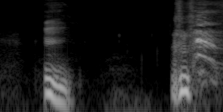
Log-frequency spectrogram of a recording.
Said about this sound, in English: Clearing my throat.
